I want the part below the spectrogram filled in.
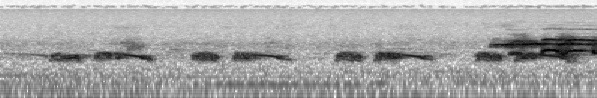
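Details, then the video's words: Spotted dove singing in the giọng thổ style, low mellow coos in paired phrases repeated four times, each a short note then a longer slurred one, over steady background hum; a louder, higher rooster-like call enters at the end. "cu gáy giọng thổ"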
